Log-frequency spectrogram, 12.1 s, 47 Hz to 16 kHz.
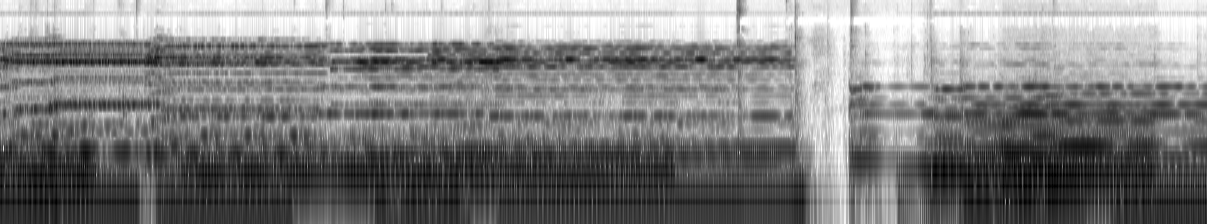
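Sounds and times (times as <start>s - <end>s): low bass line: 0.0s - 8.1s, 8.7s - 12.0s
organ playing hymn chords: 0.0s - 12.0s.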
